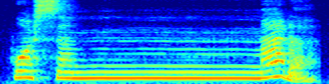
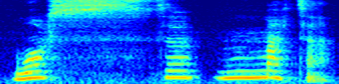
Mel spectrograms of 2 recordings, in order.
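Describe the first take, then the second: First: The t sounds in 'matter' are not clearly pronounced. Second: The t sounds in 'matter' are clearly pronounced.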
